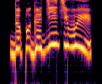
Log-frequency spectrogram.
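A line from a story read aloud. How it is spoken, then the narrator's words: Shouting. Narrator (Russian): закричала рабыня Заури Лара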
